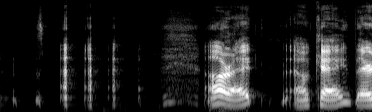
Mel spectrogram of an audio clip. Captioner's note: laughs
